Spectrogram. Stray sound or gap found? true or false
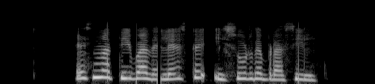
true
